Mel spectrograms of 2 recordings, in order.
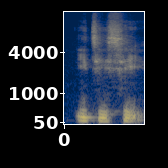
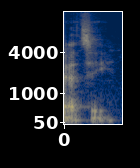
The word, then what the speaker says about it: etc: in Discord and asked how do people pronounce the Etsy folder. And it turns out a lot of them have actually said ETC as opposed to Etsy. That's wrong.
